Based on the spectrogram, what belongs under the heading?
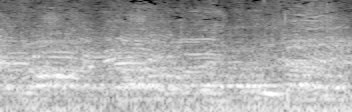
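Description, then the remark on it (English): A crowd of protesters outside a Donald Trump campaign rally in Kansas City shouting "Shame on you" together in a steady, loud din of many overlapping voices, with chant-like swells rising above the roar throughout the short stretch. “protesters shouting "Shame on you" outside a Donald Trump campaign rally.”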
